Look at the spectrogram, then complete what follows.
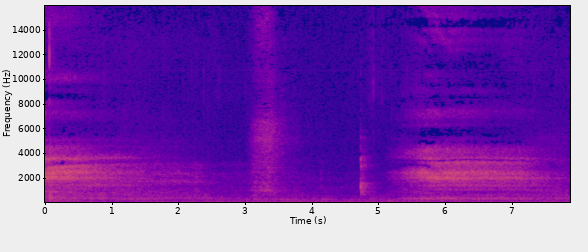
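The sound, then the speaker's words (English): Slow, deep breathing in and out through the nose during a 60-minute all-levels slow-flow yoga practice: soft, airy hisses swell and fade, quiet and unhurried, with no talking. “Take a deep breath in through your nose and out through your nose.”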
